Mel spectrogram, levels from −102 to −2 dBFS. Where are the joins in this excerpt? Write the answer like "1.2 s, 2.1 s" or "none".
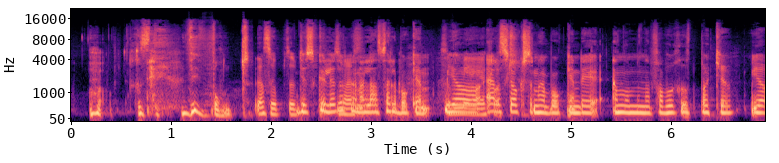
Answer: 1.8 s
